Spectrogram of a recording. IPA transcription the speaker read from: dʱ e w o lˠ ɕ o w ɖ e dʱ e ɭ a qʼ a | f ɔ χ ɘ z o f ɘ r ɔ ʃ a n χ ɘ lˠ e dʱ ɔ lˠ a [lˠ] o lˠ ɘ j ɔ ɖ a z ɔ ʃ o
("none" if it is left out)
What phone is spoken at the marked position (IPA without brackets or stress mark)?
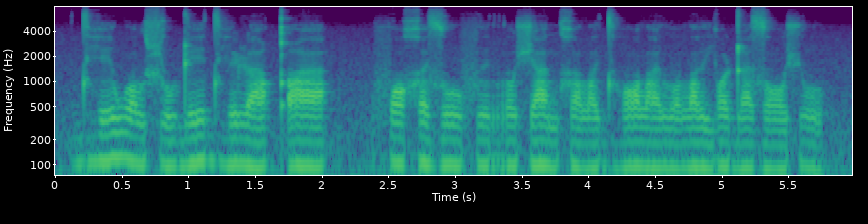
l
